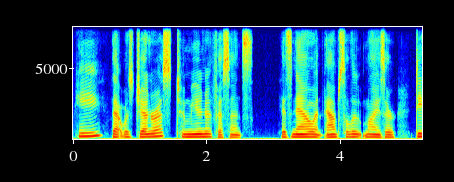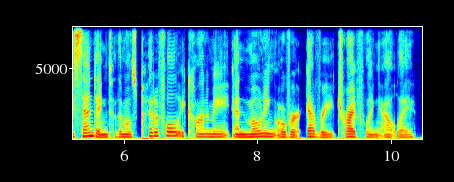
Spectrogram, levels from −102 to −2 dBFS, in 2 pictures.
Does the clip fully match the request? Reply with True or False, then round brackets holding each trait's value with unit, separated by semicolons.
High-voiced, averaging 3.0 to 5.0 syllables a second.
True (195 Hz; 4.9 syllables/s)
